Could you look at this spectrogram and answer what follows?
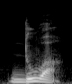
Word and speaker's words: doit: Il, elle, doit. Final T not pronounced.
